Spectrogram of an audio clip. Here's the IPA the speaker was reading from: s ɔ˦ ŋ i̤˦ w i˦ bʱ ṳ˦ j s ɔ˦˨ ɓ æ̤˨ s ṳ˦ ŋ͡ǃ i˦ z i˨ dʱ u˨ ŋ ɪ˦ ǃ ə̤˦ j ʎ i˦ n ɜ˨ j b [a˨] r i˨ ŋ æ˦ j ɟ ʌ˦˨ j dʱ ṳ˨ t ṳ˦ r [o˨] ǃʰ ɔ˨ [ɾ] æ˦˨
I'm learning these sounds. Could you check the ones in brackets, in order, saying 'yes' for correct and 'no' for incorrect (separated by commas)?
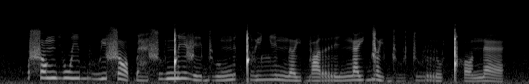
no, no, no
